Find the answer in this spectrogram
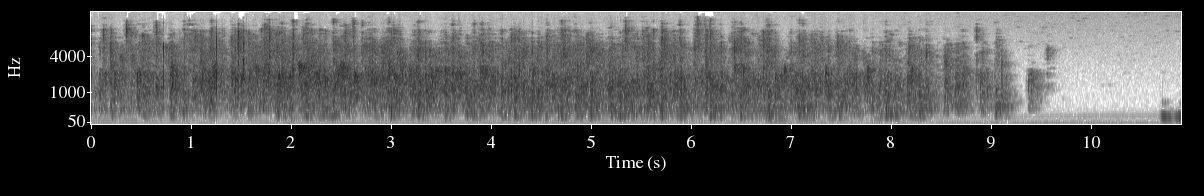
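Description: Audience applauding, beginning at once and holding steady for about eight seconds, then thinning to a few last claps and stopping about nine seconds in.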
